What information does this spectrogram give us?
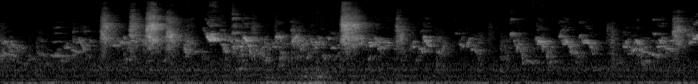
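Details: Two companion pet parakeets, one blue and one pale yellow, chirp busily; loud, high, rapid tweets and squeaky chatter run almost without pause.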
